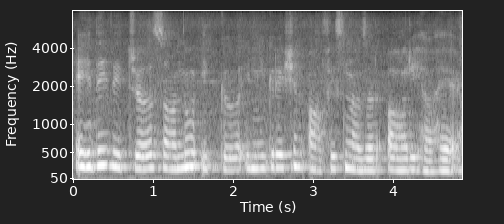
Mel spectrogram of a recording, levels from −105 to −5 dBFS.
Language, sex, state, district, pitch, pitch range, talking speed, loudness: Punjabi, female, Punjab, Kapurthala, 220 Hz, 200-240 Hz, 125 wpm, -15 LUFS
